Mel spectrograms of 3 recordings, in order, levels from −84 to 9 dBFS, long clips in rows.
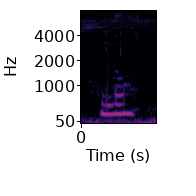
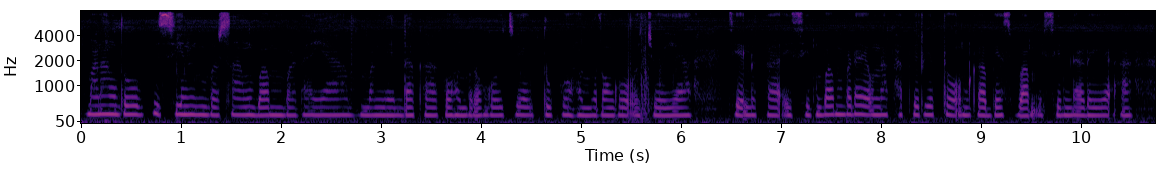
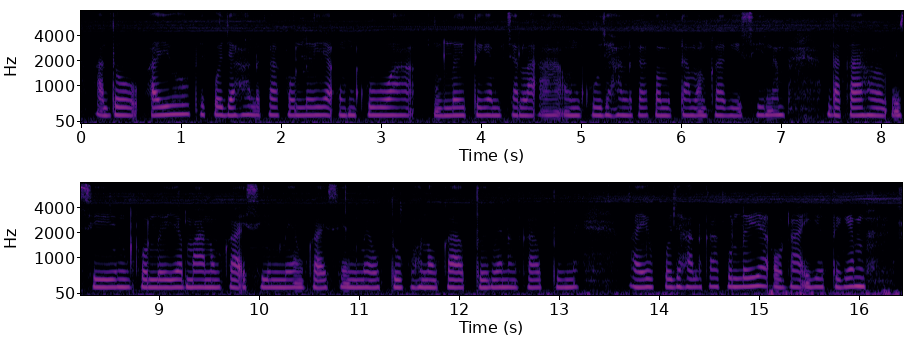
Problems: low volume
